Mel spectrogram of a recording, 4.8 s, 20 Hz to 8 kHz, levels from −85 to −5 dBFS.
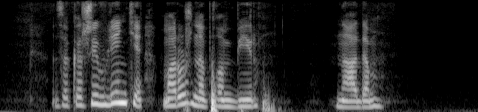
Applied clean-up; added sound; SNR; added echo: none; none; none; none.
